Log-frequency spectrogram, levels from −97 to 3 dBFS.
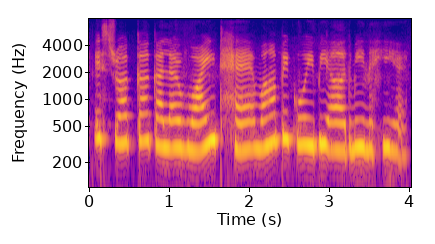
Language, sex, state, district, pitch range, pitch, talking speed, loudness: Hindi, female, Uttar Pradesh, Lalitpur, 275-330 Hz, 295 Hz, 195 wpm, -13 LUFS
